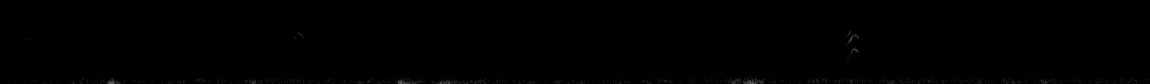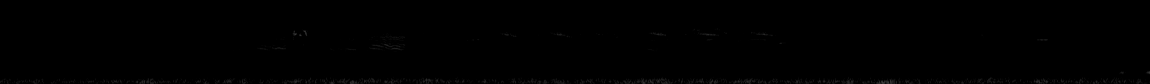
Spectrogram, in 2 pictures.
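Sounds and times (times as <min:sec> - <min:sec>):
bird trill: 0:08.4 - 0:08.8.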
